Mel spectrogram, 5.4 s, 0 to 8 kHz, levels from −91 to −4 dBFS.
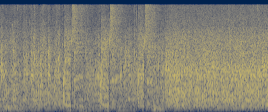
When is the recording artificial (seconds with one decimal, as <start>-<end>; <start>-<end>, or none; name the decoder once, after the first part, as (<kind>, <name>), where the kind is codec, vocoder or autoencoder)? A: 0.0-5.4 (vocoder, BigVGAN v2)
